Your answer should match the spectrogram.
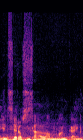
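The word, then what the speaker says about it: Salamanca: the people from there cannot even correctly pronounce the name of their town they say shamanka instead of salanka in correct Spanish you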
